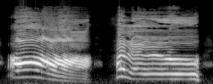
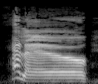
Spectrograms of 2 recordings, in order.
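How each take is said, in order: First: Put-on "hello" in a much higher, louder English accent; a posh English "hello" greeting. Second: Said in the usual way. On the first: Host greets co-host in a hammed-up English accent. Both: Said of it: "Don't know why the English accent".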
